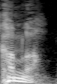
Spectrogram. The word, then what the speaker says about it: Kamala: It's actually pronounced Kamla, like K U M L A in India.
